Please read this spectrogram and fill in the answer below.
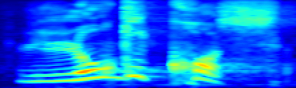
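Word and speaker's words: λογικός: 원문에 사용된 단어는 로기코스 라트리아 이렇게 돼 있습니다. 로기코스 라트리아이 발음 되게 어렵다.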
